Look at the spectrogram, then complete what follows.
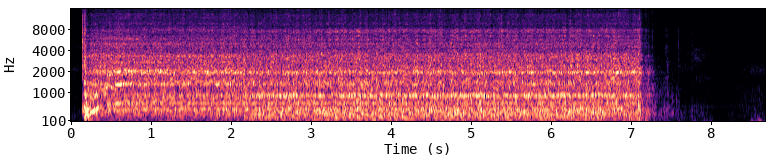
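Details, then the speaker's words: Cold machine, choke cable seized, new carburetor and new fuel pump, no starting fluid; starter churns about three and a half beats a second for seven seconds, never catching; cranks, no start, owner suspects fuel pump lost prime. "don't know if it lost its prime or it can't re-prime itself"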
